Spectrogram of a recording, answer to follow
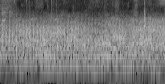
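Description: A steady low mechanical drone, with faint voices of people nearby.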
